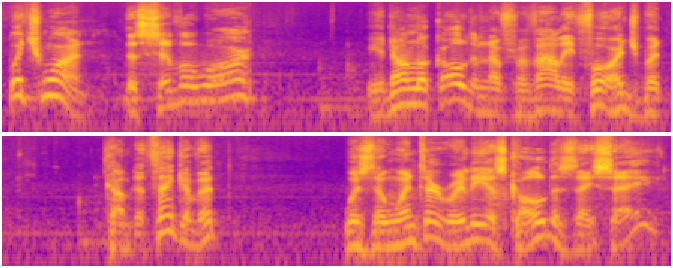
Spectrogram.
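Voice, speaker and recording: An actor playing a sarcastic, exasperated American manager of a losing baseball club in a radio drama, brash and slangy. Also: male voice, mid-range voice, very animated, moderate pace, fairly bright tone, slight background noise. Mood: mocking.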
